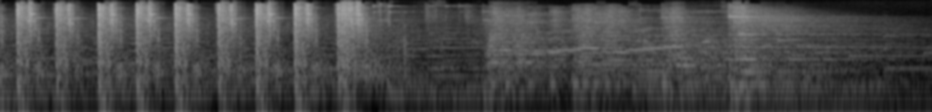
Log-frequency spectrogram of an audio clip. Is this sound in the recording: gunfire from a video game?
yes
